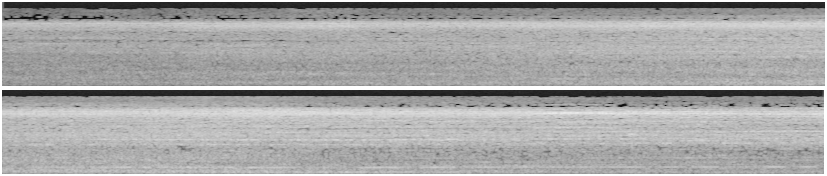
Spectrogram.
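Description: Siemens Vectron electric locomotive passing close at slow speed, hauling an intermodal freight train of pocket wagons carrying truck trailers. Steady rail rolling noise with a hum, growing louder over the first half as the locomotive draws level, then holding steady as the wagons roll by.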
